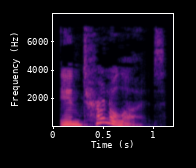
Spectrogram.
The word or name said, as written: internalize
